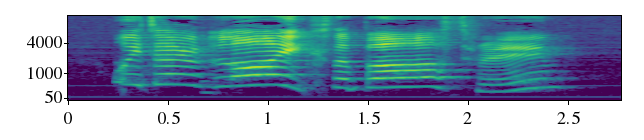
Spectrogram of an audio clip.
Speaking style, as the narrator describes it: Sally whines

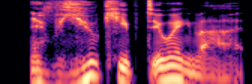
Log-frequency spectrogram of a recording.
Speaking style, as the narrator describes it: Clint groaned, already slightly out of breath

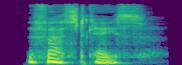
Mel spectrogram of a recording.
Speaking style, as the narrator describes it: I sighed

